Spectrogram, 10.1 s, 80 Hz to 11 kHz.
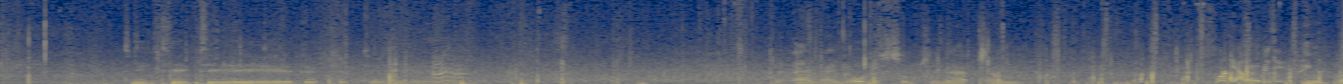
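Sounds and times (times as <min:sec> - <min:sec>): footsteps running on a trail: 0:00.0 - 0:10.0.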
